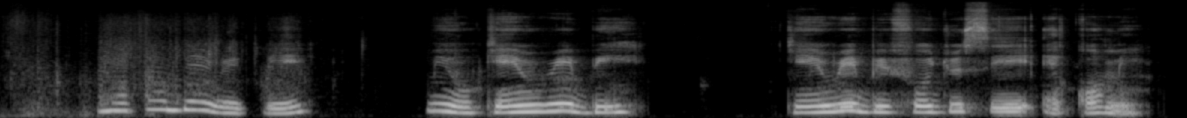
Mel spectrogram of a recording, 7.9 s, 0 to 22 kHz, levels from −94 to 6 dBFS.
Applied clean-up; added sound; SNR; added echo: neural mask model RNNoise.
